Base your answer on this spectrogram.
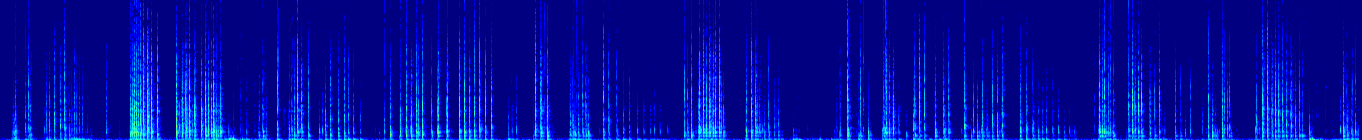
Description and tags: peineta y botella de plastico, cepillando botella.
